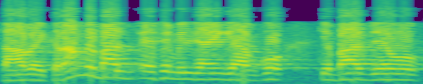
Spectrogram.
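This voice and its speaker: A man's voice: on the high side, a bit bright, rough recording. A man giving a sermon, explaining patiently and asking his listeners rhetorical questions. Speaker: Islamic preacher.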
